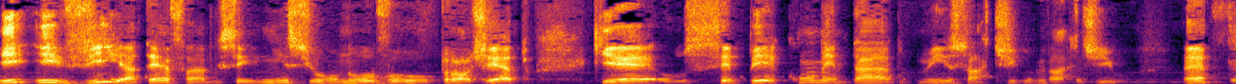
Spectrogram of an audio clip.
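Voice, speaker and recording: The pitch leaps and plunges dramatically, with vocal fry throughout. Delivery runs at a fairly slow pace. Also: man, fairly high pitch for a man, big swings in loudness. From Brazil, Bahia (Salvador). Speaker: law professor and prosecutor, interviewer. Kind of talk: casual interview on a live stream. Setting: Instagram live stream.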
